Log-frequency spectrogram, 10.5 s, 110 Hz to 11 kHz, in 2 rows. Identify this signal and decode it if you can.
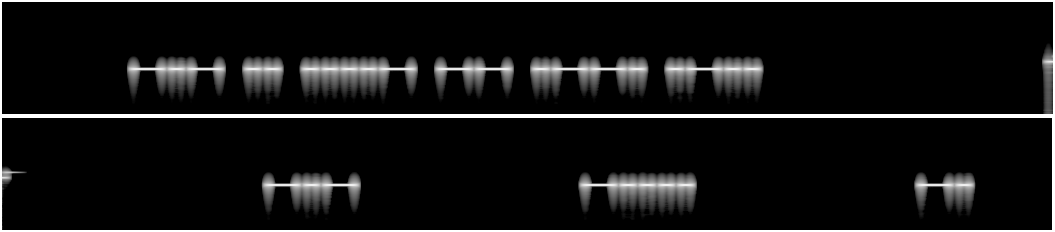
Morse code, heard as a keyed tone, about 25 wpm, spaced as for 14 wpm, 700 Hz. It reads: KI4MPL K6N
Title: USA Call Signs - 8x Character Spacing - 25wpm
